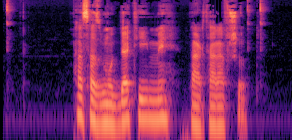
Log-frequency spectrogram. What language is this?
Persian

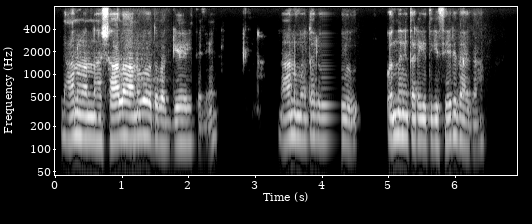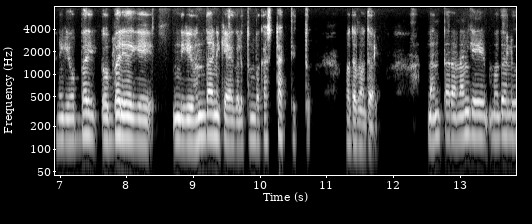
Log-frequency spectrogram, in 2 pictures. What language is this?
Kannada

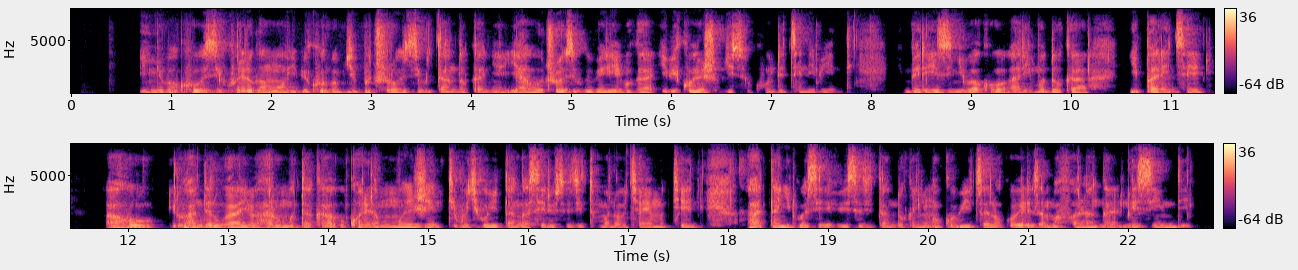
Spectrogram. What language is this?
Kinyarwanda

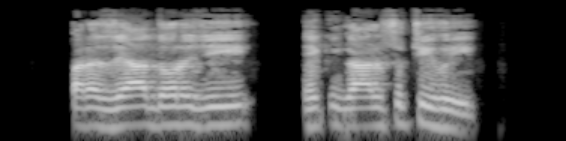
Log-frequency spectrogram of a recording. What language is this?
Sindhi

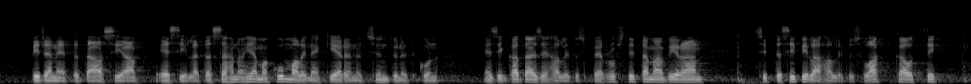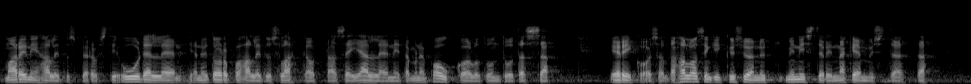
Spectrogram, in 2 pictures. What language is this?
Finnish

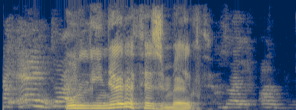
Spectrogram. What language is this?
Kabyle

